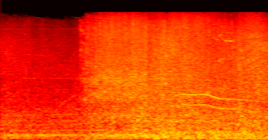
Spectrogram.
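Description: A loud explosion bursts nearby.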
